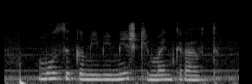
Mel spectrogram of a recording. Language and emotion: Russian, neutral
